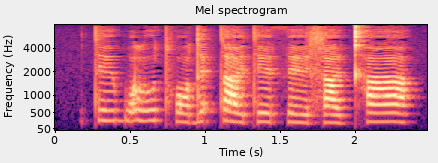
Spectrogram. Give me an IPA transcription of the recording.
t e˦ ɪ̯ b ɔ̰˦˨ l o˦ tʰ ɔ˨ d ɛ˦ ʔ t a˨ ɪ̯ t e˨ θ e˨ ɪ̯ s a˨ ɪ̯ kʰ ä˦

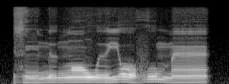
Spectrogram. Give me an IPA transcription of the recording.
z ĩ˨ n ɨ˧ ŋ ɔ̃˦ w ɨ˧ j o˦˨ v u˦ m ɛ̃˦

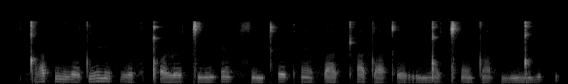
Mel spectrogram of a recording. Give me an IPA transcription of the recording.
ɡ͡ǃ a f ĩ ð ɤ t ĩ ɳ ĩ f β ə f ǃʼ ɒ ɭ ə˞ ǀ ĩ l ʔ ɛ̃ f s ĩ kʰ ə˞ pʰ ɛ̃ f a θ ʈʰ a t a kʼ ə˞ r i ŋ͡ǃ ə˞ ǀʰ ɛ̃ l t ã f i ŋ͡ǃ i θ

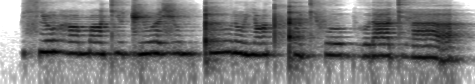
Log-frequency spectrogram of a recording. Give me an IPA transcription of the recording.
sʲ õ ɦ ɑ̃ m ɑ̃ tʲ u d͡ʑ ũ ɐ̯ ʑ u m ǃ u ɾ õ j ɑ̃ t ǃ õ tʲ f o bʱ o ɾ a tʲ ɦ a

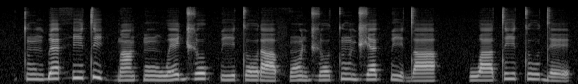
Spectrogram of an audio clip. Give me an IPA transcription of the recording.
t ũ˨ ɡ͡b ɛ˧ h i˦ t i˦˨ ɡ͡b ã˨ k͡p ũ˨ w e˨˦ d͡ʒ o˦ k͡p i˧ t o˧ ɾ a˨ f ɔ̃˨˦ d͡ʒ o˧ t ũ˦ d͡ʒ ɛ˦ k͡p i˦˨ d a˧ | w a˨ t i˧ t u˧ d e˨

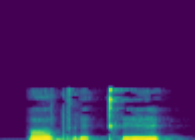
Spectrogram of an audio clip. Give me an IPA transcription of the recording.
ʌ d r ɪ kʰ ɪ

